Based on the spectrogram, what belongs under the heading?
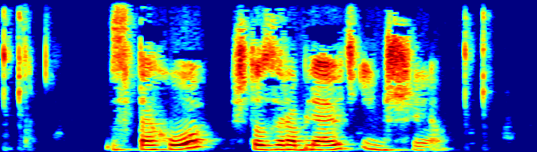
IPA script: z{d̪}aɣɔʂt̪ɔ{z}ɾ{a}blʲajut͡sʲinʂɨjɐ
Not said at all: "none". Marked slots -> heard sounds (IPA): t̪, z, a

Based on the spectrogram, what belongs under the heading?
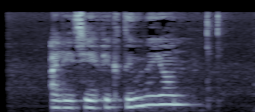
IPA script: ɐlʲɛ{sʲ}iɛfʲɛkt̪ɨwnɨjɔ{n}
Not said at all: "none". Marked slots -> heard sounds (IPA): t͡sʲ, n

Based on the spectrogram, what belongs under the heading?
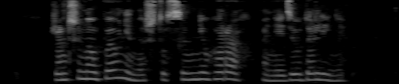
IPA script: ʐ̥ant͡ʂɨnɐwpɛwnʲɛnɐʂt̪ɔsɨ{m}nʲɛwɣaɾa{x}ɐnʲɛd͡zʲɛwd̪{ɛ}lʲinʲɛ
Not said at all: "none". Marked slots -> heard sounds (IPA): n, x, a

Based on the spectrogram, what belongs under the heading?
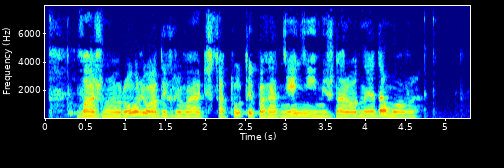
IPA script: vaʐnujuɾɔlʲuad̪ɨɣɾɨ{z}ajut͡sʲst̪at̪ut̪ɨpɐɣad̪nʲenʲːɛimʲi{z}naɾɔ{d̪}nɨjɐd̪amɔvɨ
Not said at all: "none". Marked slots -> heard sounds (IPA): v, ʐ, d̪

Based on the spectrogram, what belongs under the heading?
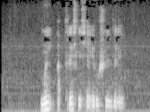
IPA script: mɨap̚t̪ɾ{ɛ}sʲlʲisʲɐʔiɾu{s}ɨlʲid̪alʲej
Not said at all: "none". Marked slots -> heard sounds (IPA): ɛ, ʂ

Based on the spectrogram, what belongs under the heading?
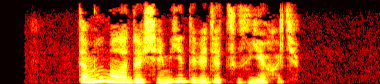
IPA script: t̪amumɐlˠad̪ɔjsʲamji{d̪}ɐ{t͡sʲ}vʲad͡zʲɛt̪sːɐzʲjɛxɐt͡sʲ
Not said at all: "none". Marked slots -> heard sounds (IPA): d̪, none

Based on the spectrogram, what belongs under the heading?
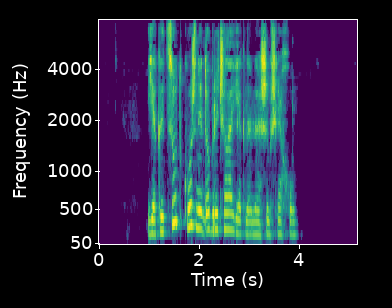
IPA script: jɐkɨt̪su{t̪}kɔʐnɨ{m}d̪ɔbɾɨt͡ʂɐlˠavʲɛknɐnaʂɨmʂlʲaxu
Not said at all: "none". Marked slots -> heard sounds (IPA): t̪, none

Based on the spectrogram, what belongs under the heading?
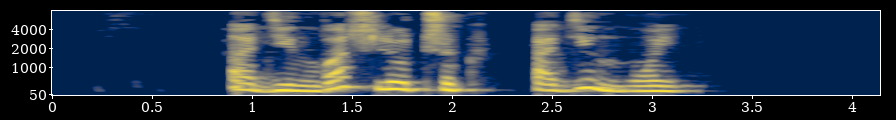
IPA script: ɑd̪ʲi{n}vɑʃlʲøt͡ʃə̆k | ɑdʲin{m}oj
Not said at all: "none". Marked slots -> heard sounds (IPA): n, m

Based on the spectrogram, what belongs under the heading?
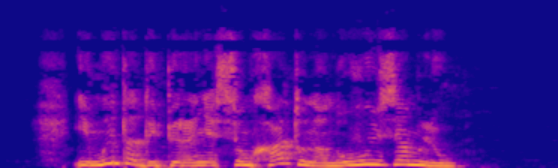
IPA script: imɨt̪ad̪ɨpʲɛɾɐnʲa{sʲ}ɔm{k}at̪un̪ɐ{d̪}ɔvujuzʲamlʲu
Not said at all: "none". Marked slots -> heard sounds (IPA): sʲ, x, n̪

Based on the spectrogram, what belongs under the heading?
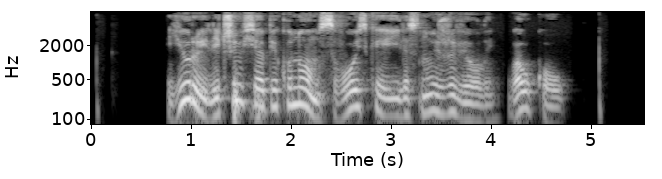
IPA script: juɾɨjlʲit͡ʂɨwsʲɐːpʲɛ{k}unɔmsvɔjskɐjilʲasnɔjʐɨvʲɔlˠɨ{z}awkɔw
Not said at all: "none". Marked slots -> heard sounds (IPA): k, v

